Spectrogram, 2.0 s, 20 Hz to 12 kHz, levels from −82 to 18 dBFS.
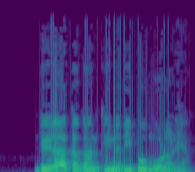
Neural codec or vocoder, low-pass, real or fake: none; 10.8 kHz; real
